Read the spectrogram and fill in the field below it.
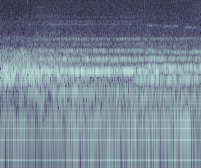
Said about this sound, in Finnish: hälytysajoneuvo.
